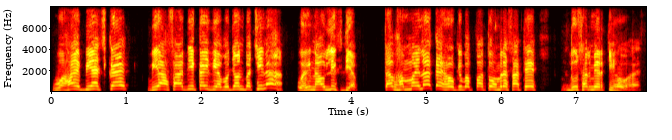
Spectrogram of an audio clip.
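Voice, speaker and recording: A man's voice: extremely high pitch, expressive, moderate pace, a bit bright, dry recording. A man playing an exasperated, hard-working village father who grumbles in an Awadhi accent in an amateur comedy sketch. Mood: scolding. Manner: complaining, grumbling.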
